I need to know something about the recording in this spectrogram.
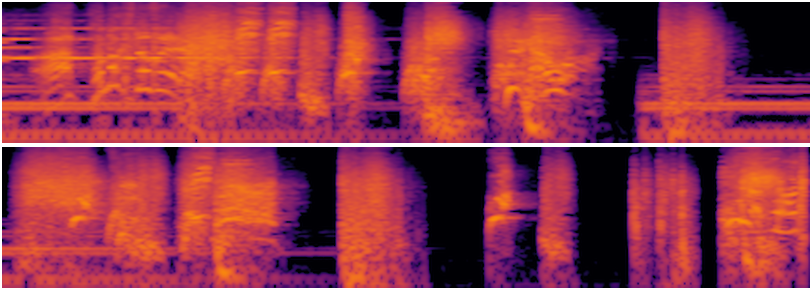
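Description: Fighters in a video game slash and strike with sharp hits.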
